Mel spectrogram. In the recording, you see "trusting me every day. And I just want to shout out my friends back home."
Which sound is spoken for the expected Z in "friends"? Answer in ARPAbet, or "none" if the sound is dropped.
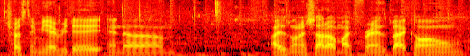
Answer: Z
